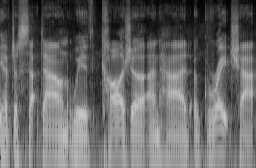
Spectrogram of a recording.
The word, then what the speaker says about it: Kasia: Okay, I'm going to need you to pronounce your name because I butchered it earlier and I don't want to do it again. Kasia. Kasia, there we go.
